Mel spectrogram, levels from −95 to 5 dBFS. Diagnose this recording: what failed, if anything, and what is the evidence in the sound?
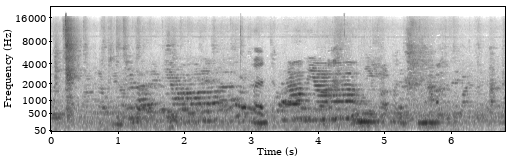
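Noise suppressor applied to music or sounds, throughout the clip: a speech-oriented suppressor in the call-processing chain stays engaged and treats steady sound and decays as noise. Level swings by around 10 dB, so the audio pumps and thins as sustained material sinks while attacks pass.

Sound cut by the noise suppressor at 0.4–0.98 s, 3.25–3.41 s, 5.05–5.21 s and 5.86–6.82 s: the same stage clamps these passages harder, with drops of about 9, 8, 7 and 9 dB. Held or fading sound sinks and tails end early, while sharp onsets survive.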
